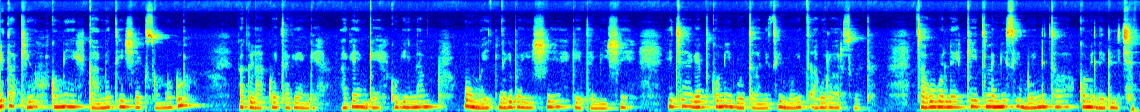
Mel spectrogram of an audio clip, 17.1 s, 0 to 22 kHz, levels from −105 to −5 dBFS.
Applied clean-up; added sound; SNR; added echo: none; none; none; none.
